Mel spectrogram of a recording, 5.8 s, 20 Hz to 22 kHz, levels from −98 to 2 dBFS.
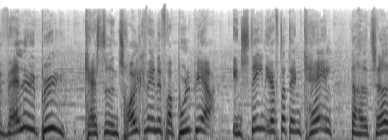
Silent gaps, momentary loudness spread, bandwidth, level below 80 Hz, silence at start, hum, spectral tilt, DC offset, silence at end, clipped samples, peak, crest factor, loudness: none; 6 LU; 17 kHz; -38 dBFS; 0 s; none; -4 dB/octave; under 0.1%; 0 s; under 0.1%; -2 dBFS; 14 dB; -17 LUFS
